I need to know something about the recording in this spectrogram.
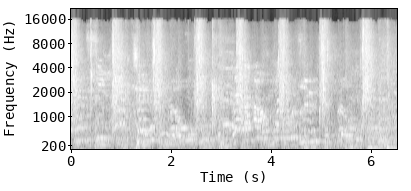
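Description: Live swing jazz band playing with a singer, the drums keeping a steady, even beat.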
